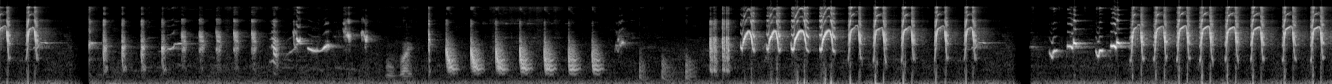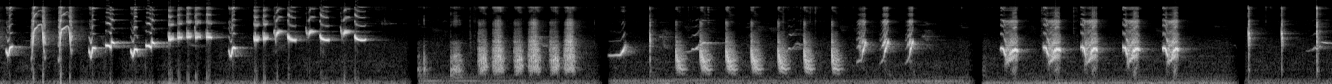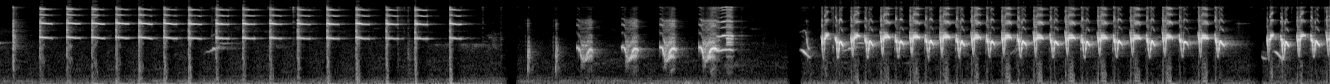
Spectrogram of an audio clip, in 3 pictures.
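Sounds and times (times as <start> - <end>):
bird harsh chattering song: 0.0 - 39.9
bird whistled notes: 26.4 - 31.7.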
